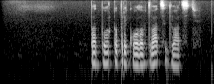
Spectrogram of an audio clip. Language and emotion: Russian, neutral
